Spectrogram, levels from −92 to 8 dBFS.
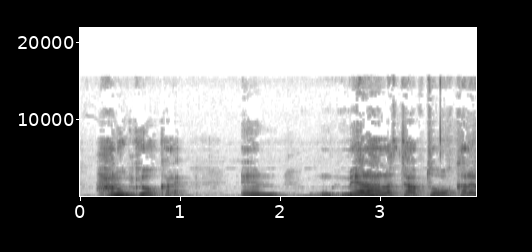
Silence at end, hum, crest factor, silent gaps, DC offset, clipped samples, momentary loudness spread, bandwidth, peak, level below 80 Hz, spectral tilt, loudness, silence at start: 0 s; none; 20 dB; none; under 0.1%; under 0.1%; 15 LU; 16 kHz; -4 dBFS; -52 dBFS; -6 dB/octave; -23 LUFS; 0.15 s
